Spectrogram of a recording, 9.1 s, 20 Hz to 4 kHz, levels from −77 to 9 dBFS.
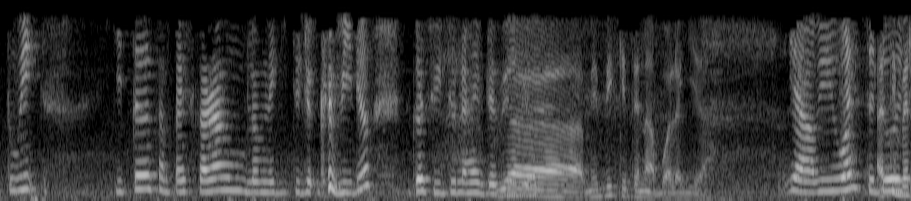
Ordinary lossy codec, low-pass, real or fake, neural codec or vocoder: MP3, 24 kbps; 3.6 kHz; real; none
